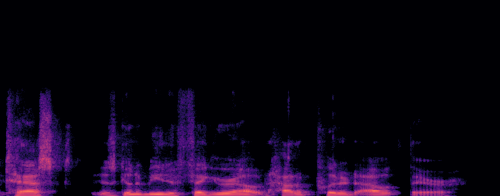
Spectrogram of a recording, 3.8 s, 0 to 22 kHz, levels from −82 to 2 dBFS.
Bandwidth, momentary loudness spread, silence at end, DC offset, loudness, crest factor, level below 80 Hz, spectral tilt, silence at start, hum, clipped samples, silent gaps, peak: 12.5 kHz; 13 LU; 0.35 s; under 0.1%; -32 LUFS; 18 dB; -74 dBFS; -5.5 dB/octave; 0 s; none; under 0.1%; none; -14 dBFS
